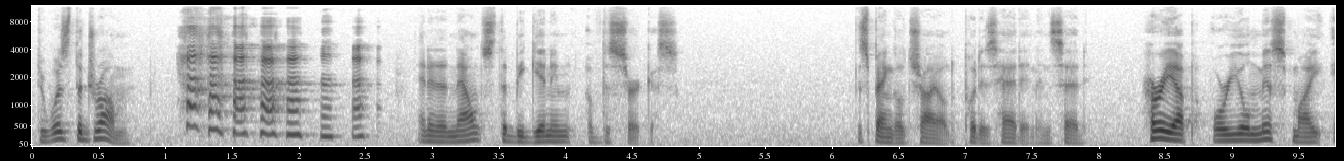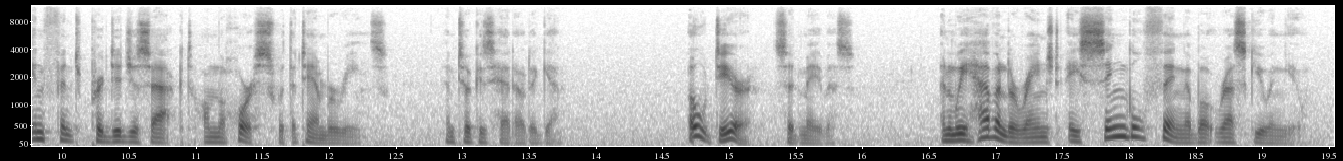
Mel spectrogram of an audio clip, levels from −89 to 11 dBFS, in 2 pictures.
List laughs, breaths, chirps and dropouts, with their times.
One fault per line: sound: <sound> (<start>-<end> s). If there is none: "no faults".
sound: laugh (1.1-2.6 s)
